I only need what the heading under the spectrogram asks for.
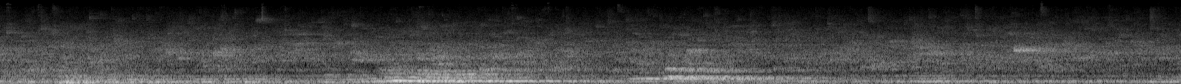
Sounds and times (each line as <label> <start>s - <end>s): Water is falling in the tunnel 0.0s - 11.8s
